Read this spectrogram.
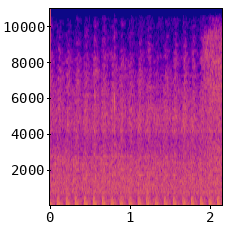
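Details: Raider 150 Fi motorcycle idling steadily after a battery replacement: even single-cylinder thumps about eight a second with no misses or knocks. The old battery had stopped the push start working and made the lights flicker; it now starts with one click. Normal idle.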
